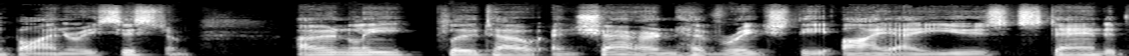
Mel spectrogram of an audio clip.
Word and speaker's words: Charon: He's talking about Pluto and Sharon. I think that's how it's pronounced, or Karen, Charon. We'll call her Sharon.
